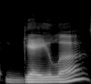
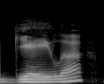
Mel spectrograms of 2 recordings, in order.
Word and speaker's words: gala: You can pronounce it a couple other ways. Gala. Some people like to say that. Maybe a gala where people are acting gay and happy and having a very good time, dressing up, partying, dancing. You can also pronounce it gala. That is obviously the most fancy way to say this word. Gala, gala, gala. G-A-L-A, noun from 1777.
